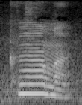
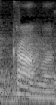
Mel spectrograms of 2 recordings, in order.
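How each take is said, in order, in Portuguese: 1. A primeira vogal soa nasal, como 'an'. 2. A primeira vogal é oral, não nasal. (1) "Em português é mais tipo cama, cama. Esse A com an" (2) "Em espanhol é cama"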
